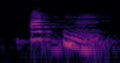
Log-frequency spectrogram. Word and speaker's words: button: наприклад гудзичок Bon Да ми з вами знаємо buton але в американців Button Button або кошенятко kitten kitten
